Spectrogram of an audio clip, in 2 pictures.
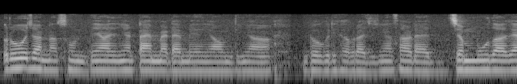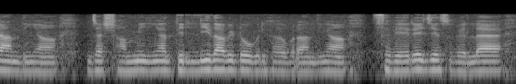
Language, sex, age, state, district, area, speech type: Dogri, male, 18-30, Jammu and Kashmir, Reasi, rural, spontaneous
